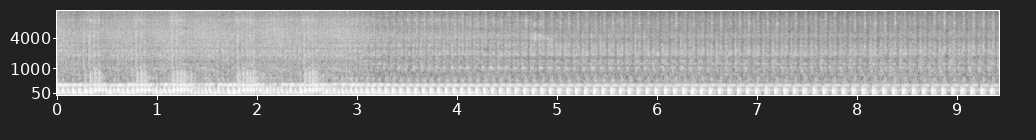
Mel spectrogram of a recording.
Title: honda CBR 125r 2005 making a small ticking noise is it my cam chain tensioner? or my valves?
